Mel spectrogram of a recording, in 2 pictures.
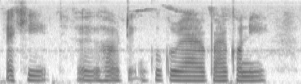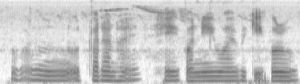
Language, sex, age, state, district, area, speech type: Assamese, female, 60+, Assam, Dibrugarh, rural, spontaneous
